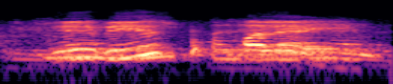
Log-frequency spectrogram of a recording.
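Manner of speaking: he will play, each word drawn out very slowly; slow English model. Shown as a demonstration. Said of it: "teacher models English slowly". (धीरे-धीरे साफ़ बोलकर अंग्रेज़ी वाक्य)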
